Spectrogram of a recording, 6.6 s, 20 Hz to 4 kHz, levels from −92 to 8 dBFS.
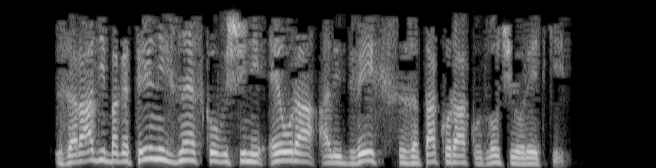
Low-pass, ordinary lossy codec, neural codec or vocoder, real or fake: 3.6 kHz; MP3, 16 kbps; none; real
